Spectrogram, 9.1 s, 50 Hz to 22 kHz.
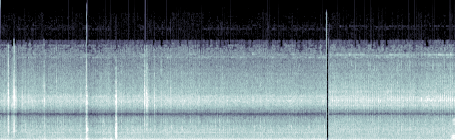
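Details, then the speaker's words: Predator 3500 inverter generator, cold start after sitting weeks outdoors at almost −20°, using the small battery's electric start with eco mode off. It cranked slowly and started on the second try, then settled into a steady, even drone with no surging; running normally. "after i stopped the starter for just a few seconds and pressed it again it started right up"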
